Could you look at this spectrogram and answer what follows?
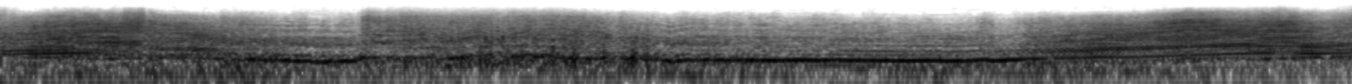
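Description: Race cars in a video game speed past with a continuous high engine whine, pitch sliding and shifting as they accelerate, loud and close, with no talk over it.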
